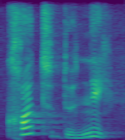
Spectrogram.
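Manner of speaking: drawn-out, slow title call; slow title read. Acted. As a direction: announce the title slowly, savouring it. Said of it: "title said again, slowly".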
